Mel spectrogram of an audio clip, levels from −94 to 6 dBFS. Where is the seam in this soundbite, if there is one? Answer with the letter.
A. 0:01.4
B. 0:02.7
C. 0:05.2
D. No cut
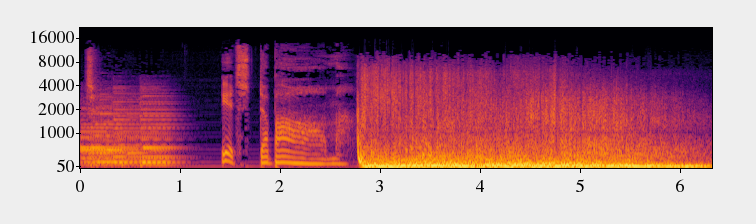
D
